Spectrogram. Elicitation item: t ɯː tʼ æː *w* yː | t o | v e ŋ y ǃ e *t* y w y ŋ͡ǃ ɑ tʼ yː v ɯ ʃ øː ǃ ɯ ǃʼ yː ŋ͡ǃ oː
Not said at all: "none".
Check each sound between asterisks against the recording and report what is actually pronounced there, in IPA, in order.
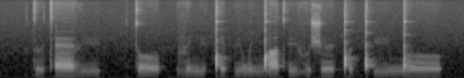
v, p

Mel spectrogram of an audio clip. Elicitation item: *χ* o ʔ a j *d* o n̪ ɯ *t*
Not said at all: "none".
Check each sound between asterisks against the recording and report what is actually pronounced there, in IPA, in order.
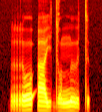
r, d, t

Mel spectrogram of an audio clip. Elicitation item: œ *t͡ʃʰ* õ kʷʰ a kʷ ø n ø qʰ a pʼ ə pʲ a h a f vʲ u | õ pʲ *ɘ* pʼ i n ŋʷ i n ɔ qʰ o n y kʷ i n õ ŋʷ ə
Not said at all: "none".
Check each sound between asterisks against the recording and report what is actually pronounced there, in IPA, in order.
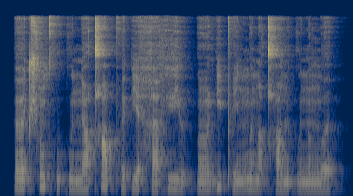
t͡ʃʰ, ø

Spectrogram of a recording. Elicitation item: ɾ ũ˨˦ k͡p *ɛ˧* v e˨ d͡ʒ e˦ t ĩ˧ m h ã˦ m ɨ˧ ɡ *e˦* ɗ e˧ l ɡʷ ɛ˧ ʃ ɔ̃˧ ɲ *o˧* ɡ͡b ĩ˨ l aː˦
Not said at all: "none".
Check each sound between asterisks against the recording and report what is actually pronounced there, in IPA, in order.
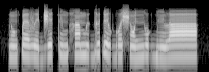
ɛ˧, ɨ˦, o˧

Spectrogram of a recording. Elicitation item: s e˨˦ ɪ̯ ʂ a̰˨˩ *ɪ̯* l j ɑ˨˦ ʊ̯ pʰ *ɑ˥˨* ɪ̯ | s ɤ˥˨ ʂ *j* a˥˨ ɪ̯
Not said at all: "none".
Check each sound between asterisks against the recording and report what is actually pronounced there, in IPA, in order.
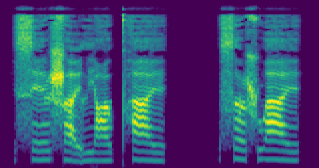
ɪ̯, a˥˨, w

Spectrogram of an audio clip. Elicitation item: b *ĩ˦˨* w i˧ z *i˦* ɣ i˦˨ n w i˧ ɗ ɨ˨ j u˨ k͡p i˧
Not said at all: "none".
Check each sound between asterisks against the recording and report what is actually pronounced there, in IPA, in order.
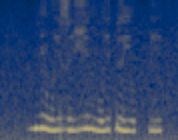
ĩ˦˨, i˨˦

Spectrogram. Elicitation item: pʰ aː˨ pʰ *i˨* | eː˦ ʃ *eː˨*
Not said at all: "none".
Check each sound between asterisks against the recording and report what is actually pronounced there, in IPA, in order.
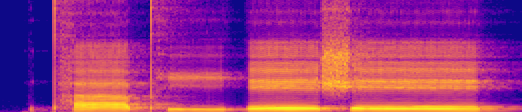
i˨, eː˦

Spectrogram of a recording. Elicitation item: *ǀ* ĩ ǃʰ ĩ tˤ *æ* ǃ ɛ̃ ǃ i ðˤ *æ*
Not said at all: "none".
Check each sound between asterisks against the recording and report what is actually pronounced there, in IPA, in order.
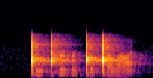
ǃ, æ̃, æ

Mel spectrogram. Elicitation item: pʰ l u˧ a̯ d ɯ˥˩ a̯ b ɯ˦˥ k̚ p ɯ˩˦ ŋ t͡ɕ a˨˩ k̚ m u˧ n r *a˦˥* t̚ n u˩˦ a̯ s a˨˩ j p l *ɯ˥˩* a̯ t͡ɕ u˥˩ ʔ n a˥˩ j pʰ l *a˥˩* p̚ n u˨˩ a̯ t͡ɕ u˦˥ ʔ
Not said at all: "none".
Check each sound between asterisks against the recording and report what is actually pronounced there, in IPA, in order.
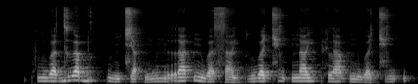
a˦˥, u˥˩, a˥˩

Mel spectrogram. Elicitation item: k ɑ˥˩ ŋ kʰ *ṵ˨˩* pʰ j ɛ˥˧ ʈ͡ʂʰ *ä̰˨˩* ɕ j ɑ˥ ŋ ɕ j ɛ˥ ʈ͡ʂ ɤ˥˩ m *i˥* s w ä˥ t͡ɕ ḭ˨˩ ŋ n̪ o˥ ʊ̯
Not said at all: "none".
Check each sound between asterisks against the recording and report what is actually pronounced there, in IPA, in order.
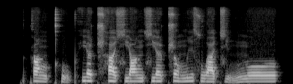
ṵ˨˩, ä˥˩, i˥

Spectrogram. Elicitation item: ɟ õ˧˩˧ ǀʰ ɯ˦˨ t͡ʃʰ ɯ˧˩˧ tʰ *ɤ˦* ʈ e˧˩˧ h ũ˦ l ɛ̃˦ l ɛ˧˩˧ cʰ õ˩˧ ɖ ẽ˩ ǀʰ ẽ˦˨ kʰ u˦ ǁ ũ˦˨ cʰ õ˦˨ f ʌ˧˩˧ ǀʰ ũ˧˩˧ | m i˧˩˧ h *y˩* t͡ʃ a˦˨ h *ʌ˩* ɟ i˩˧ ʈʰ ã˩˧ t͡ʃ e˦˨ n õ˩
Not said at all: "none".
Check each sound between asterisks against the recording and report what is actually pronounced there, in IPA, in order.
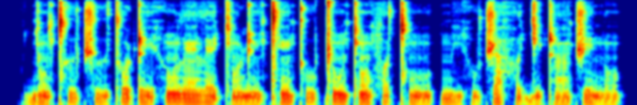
o˦, u˩, ʌ˩

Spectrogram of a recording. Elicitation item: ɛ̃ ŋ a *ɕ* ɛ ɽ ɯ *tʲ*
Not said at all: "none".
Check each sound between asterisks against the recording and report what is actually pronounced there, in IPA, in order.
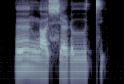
ɕ, tʲ

